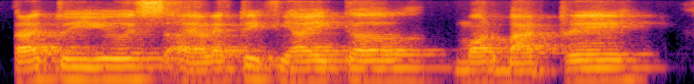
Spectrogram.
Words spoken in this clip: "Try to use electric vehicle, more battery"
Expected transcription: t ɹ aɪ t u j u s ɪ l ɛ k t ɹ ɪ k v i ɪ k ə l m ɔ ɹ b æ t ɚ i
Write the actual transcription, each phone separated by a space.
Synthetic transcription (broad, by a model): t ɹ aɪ t u j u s ɪ l ɛ k t ɹ ɪ k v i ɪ k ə l m ɔ ɹ b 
